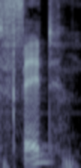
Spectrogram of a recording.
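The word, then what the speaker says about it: Phed: I pronounce it Fed, P H E D, he was another one.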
